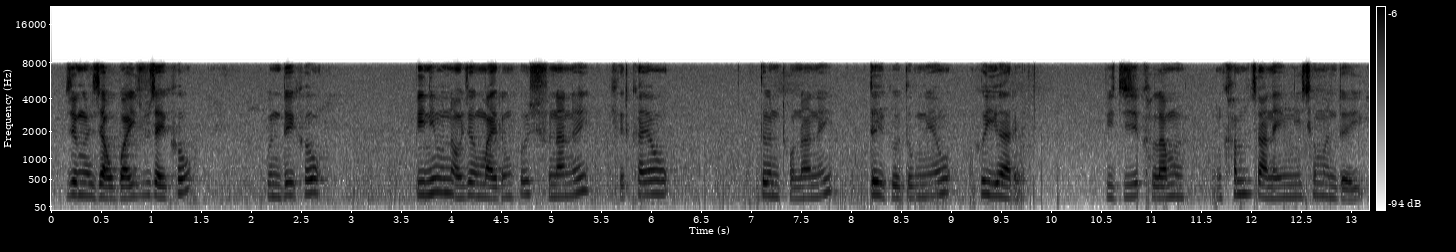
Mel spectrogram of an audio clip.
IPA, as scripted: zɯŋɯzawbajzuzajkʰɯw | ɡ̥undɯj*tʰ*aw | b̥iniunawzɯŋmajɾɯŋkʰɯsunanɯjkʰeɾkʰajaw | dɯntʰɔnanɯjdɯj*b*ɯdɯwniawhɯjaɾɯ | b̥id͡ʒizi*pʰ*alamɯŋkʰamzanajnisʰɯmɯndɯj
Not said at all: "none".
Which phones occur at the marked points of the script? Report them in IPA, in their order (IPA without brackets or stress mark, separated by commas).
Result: kʰ, ɡ, kʰ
